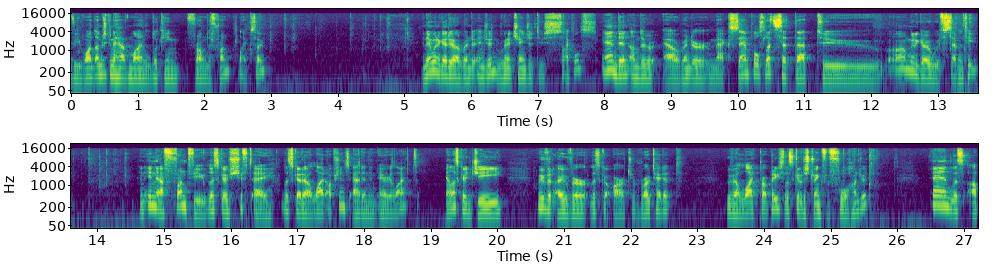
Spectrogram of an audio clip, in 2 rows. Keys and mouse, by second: 2.8 ctrl+b, 4.1 ctrl+s, 5.5 click, 6.3-7.2 drag, 9.6-13.1 drag, 13.9 ctrl+s, 14.8 KP_1, 15.7 shift+a, 18.0 shift+middle click, 20.8 r, 23.2 click, 23.8-25.2 drag, 26.4-27.2 drag.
